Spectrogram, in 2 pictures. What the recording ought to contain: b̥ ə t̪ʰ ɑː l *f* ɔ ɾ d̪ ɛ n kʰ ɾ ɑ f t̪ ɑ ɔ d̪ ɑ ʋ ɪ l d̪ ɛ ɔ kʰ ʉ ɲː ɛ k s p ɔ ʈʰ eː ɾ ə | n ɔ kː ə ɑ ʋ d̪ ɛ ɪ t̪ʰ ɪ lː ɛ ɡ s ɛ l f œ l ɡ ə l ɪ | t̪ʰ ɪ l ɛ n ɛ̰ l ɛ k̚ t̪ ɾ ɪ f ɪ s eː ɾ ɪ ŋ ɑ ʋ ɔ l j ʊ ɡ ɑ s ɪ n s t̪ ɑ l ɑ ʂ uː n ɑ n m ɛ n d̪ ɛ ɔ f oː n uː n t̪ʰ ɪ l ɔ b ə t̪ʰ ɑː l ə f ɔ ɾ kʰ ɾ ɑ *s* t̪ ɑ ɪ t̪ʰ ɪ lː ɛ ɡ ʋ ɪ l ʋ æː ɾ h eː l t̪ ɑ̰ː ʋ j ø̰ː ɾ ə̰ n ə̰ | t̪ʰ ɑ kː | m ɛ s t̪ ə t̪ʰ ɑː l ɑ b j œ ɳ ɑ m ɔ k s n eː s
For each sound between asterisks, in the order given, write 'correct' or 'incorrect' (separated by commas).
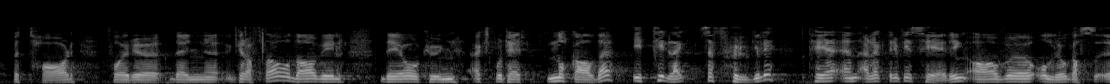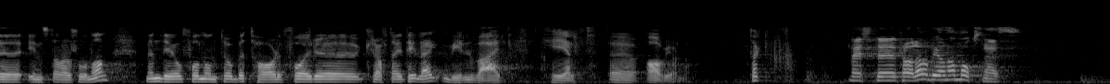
correct, incorrect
